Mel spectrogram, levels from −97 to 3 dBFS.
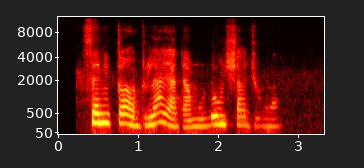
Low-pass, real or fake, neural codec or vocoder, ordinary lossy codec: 9.9 kHz; fake; vocoder, 22.05 kHz, 80 mel bands, Vocos; Opus, 16 kbps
